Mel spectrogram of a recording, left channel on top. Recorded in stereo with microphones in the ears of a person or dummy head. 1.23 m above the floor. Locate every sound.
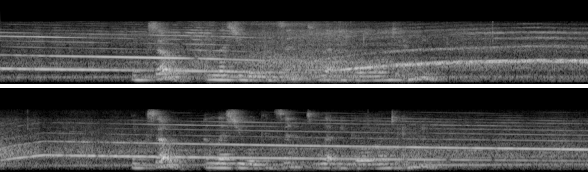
1.3 s a woman speaking: 80° right, 1.7 m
